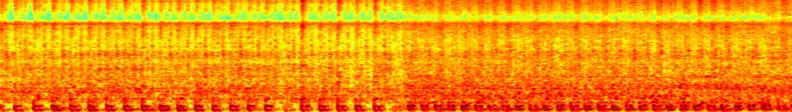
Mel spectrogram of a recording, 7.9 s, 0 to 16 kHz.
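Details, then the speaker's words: 1952 John Deere AH Hi Crop two-cylinder tractor, sat 15 years in a museum, started with choke and a little throttle to warm up: settles into a slow, steady putt with no knocks or misses; normal idle. "Old girl sounds pretty good to me."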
